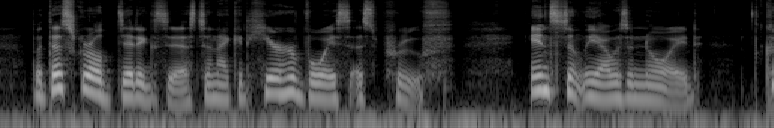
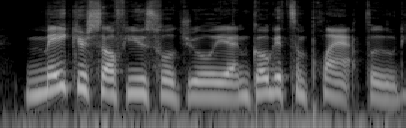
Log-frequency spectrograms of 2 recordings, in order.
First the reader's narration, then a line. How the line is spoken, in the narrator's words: he snapped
